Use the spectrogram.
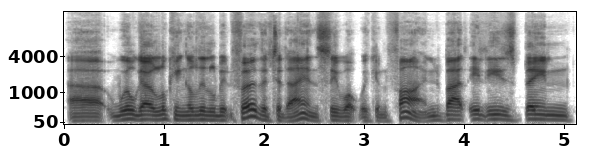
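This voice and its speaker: Hoarse Australian male host, lowish pitch, dry close sound, blunt and indignant with lots of fillers. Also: moderate pace, a bit bright, no echo. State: hoarse, scratchy throat. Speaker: podcast host. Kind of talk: casual solo commentary.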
